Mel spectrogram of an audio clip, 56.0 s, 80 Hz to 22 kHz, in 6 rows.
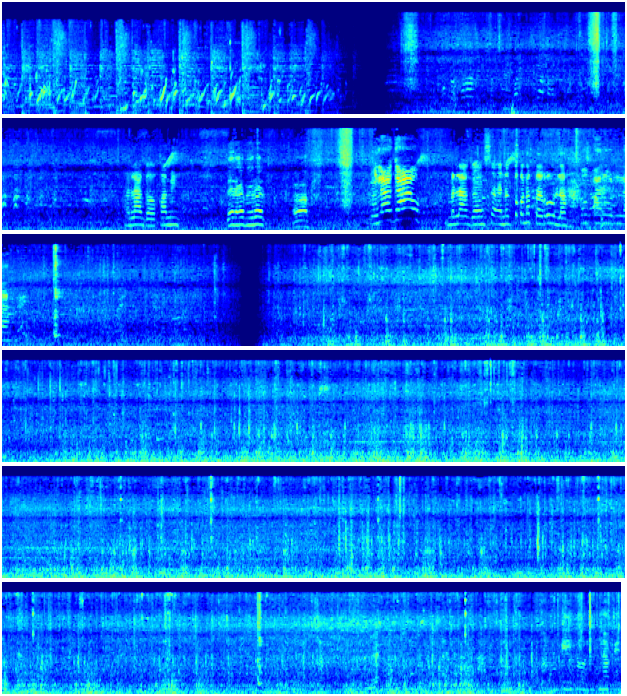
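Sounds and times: car engine and road noise: 0.0 - 56.0
knocks and rattles: 22.0 - 56.0.

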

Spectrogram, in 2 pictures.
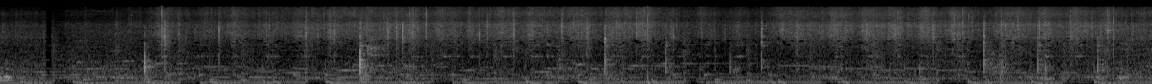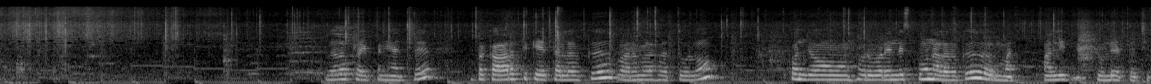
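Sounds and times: onions sizzling in oil: 0.0 - 23.0
spatula scraping and tapping pan: 1.4 - 15.3, 22.0 - 22.8.

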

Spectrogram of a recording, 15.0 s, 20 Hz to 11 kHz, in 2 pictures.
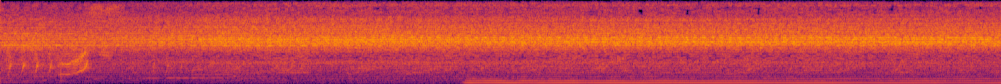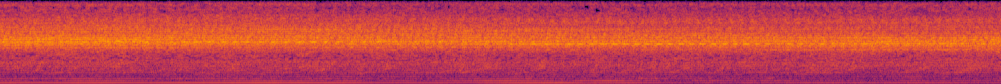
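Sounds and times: cicadas buzzing: 0.0 - 15.0
ship whistle deep blast: 3.4 - 15.0.

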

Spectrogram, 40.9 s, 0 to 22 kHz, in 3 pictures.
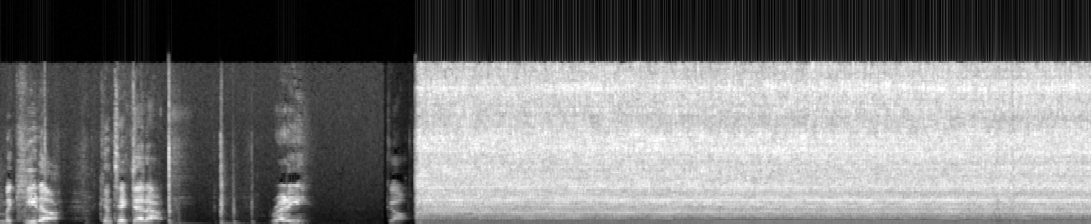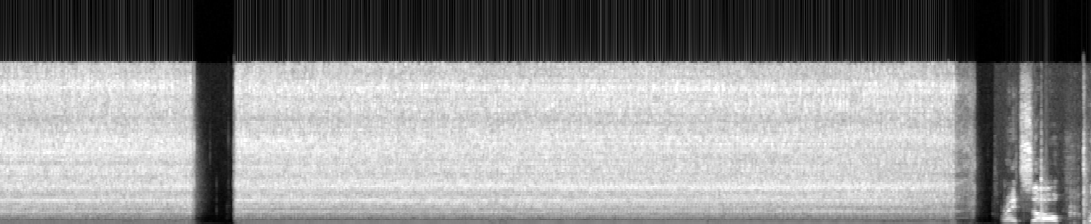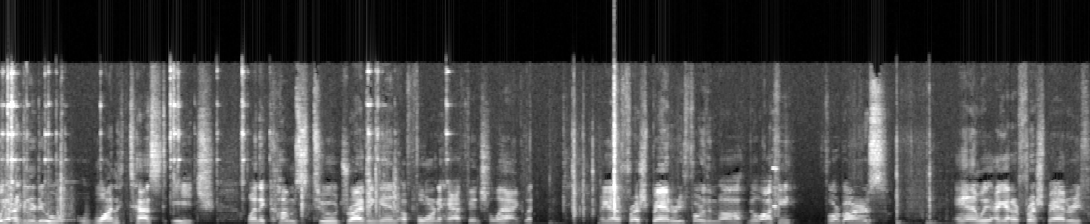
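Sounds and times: impact driver hammering: 5.2 - 25.8.

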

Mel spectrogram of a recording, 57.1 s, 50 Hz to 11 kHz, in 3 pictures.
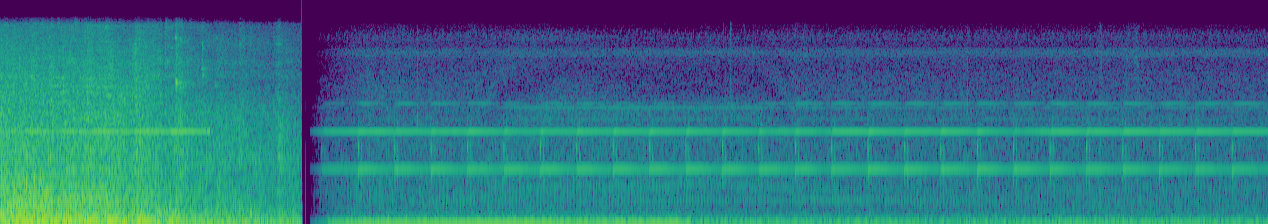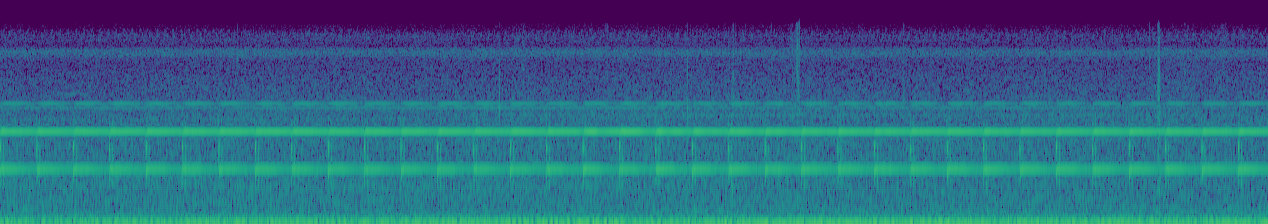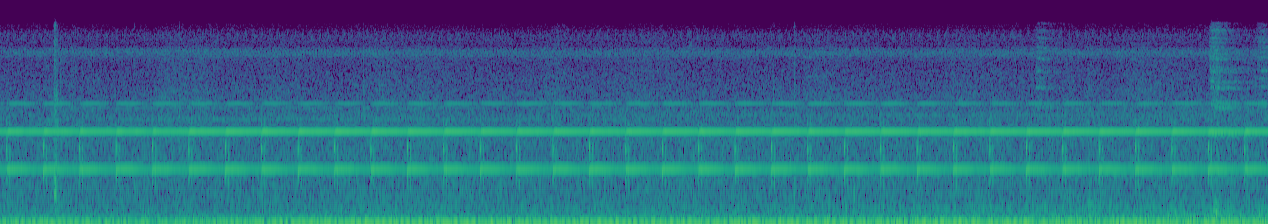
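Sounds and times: low rumble: 0.0 - 4.6.

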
